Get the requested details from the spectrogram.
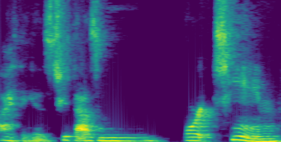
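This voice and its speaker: A woman speaks softly at a very slow pace. Her pitch sits fairly low for a woman. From Mississauga, Ontario, Canada. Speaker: restaurant co-owner. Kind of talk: podcast interview answer. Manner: soft-spoken.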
